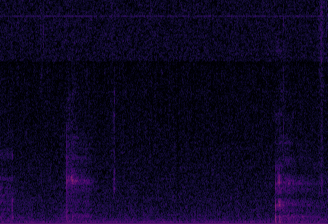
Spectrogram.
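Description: Paper rustles and taps softly under a hand.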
